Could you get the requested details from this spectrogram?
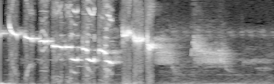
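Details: Brown-chested jungle flycatcher, singing at first light in ngeplong style: about a second of rapid, high, sliding whistles falls in pitch, followed by a softer, hissing high note.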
